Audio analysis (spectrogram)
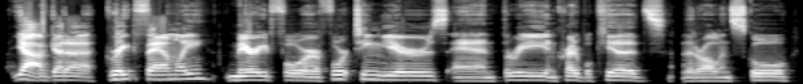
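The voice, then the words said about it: Southern American accent. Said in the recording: “you have a Southern accent ... I'm a Southern boy through and through”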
